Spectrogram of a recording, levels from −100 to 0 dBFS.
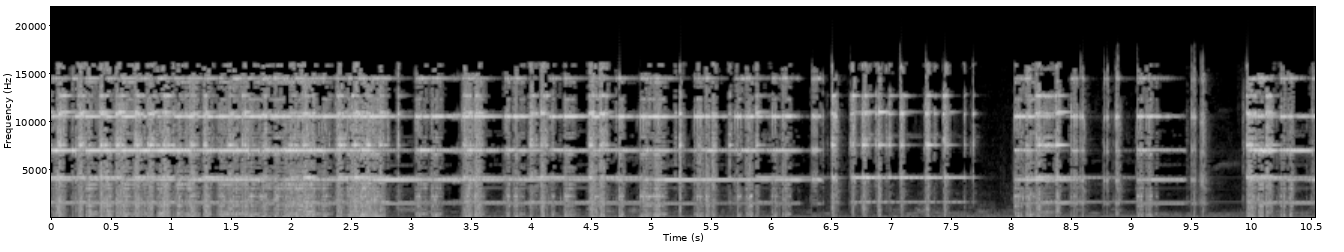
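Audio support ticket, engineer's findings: Lost LE Audio frames at 1.73–1.96 s, 3.35–3.41 s, 6.35–6.39 s, 8.28–8.37 s and 9.99–10.17 s. LC3 concealment repeats the last spectrum with random signs, so tones smear into noise. The first and last events are scattered dropouts rather than one gap (runs of about 20 ms), not a codec artefact. Gaps of 37.5–112.5 ms fit 7.5 ms frames.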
